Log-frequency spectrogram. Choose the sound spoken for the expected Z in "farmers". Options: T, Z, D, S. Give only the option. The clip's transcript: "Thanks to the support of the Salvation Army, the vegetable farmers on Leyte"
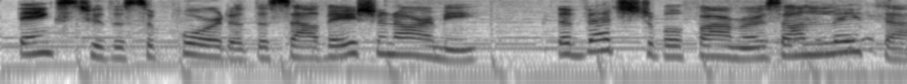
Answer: Z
